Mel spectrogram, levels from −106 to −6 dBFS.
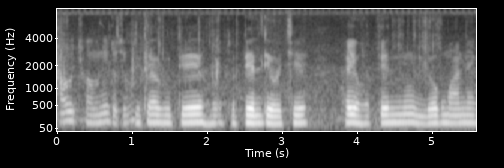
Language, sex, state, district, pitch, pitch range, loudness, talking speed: Odia, male, Odisha, Sambalpur, 145 Hz, 140-150 Hz, -20 LUFS, 120 wpm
